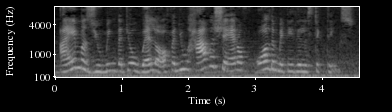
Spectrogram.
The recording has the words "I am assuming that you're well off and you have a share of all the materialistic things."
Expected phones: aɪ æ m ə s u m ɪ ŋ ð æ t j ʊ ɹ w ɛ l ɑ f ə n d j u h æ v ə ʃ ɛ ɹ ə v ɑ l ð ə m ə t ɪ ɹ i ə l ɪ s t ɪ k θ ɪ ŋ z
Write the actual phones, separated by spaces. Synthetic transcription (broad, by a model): aɪ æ m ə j u m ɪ ŋ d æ t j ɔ ɹ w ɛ l ɑ f ə n d j u h æ v ə ʃ ɛ ɹ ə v ɑ l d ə m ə t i ɹ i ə l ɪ s t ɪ k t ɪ ŋ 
